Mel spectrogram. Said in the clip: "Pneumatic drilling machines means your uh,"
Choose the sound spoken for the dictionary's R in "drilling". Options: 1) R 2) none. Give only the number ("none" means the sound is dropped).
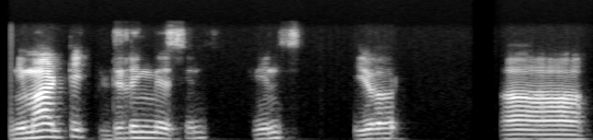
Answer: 2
